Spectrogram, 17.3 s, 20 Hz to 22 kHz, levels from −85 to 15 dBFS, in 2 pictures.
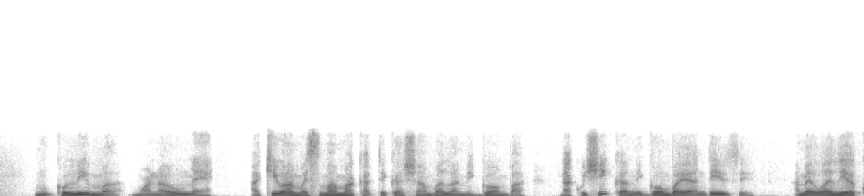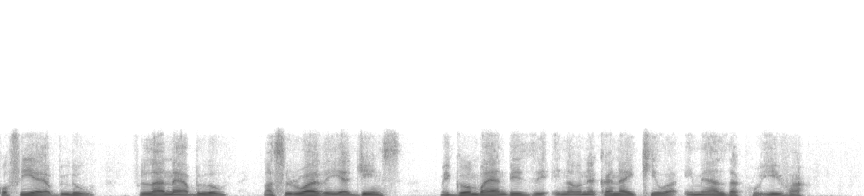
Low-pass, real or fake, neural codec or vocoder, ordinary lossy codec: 7.2 kHz; fake; codec, 16 kHz, 0.5 kbps, X-Codec, HuBERT features, trained on LibriSpeech; Opus, 16 kbps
